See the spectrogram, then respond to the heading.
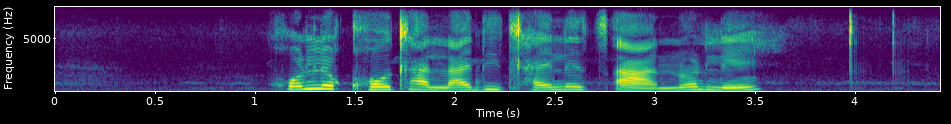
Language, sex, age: Tswana, female, 19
